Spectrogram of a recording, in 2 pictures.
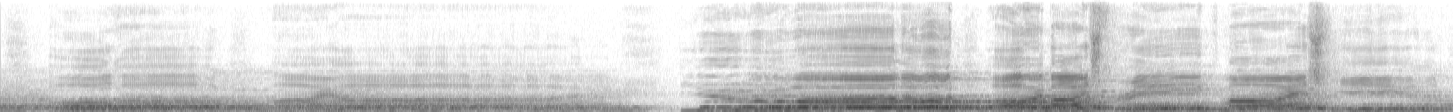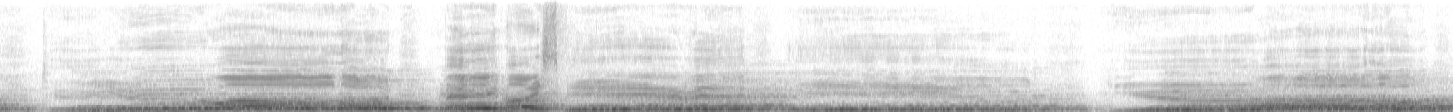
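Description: A cappella hymn singing led by a man's voice, with no instruments, in slow, long-held phrases and a short breath between lines.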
